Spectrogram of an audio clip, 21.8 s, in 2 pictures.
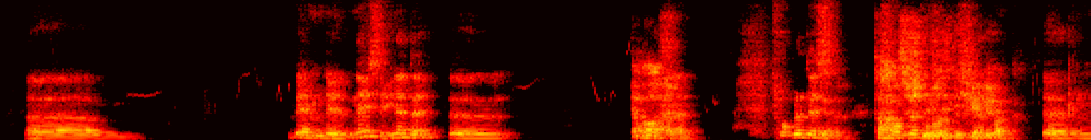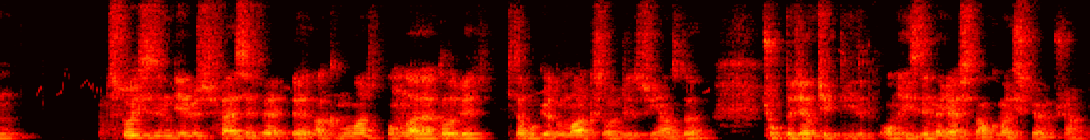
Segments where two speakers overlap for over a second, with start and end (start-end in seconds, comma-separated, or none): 8.8-10.0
